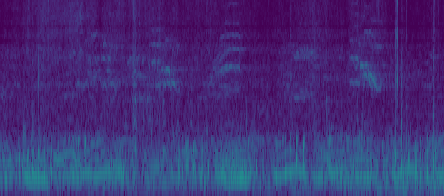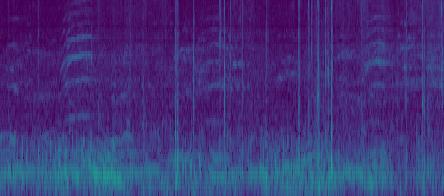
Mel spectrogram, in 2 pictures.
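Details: Hungry bottle-fed pigeons begging: wavering, wheezy squeals rising and falling in pitch, repeated in quick bursts throughout, with sharp clicking and tapping sounds in between.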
